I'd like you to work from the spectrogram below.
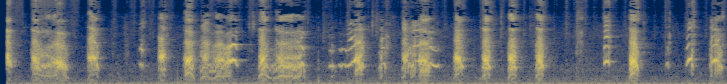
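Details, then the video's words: Izzy B, a tiny pet Chihuahua, vocalizing when too small to play with the big dogs: a quick series of short, high-pitched yips and barks, about twenty bursts over nine seconds, some drawn out into whiny yelps, in a quiet room. "The Cute Sounds Of Izzy B, The Tiny Chihuahua [When You're Too Small To Play With The Big Dogs]"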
